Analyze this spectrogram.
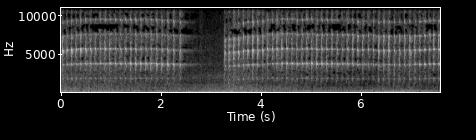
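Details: Common flameback (pelatuk bawang) heard on a tutoring recording for songbirds: a quick, steady rattle of nasal notes, broken by a silent gap of under a second, then resuming at the same pace of about seven per second.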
